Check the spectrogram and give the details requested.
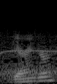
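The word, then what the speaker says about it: Gehringer: Oh, is that how they pronounced it? Garinger.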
